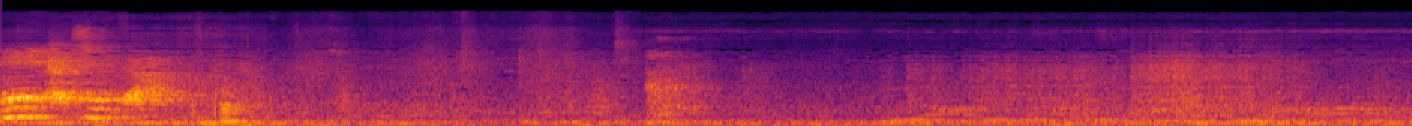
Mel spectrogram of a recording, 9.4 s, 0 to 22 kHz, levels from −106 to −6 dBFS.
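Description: From start to finish the treble sounds rebuilt rather than recorded. The top end is gritty and metallic, and its texture does not match the body of the sound beneath it. Nothing reaches above 14.9 kHz. The likely cause is HE-AAC compression at a rate that fits about 20 kbps. Only the lower band is coded. The highs are copied up from it and shaped coarsely, so the harmonics fail to line up.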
